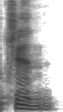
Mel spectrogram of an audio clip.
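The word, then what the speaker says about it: Qin: emperor of china was china was the founder of what dynasty chin is out in front 78 did you know that the q is pronounced like a ch yeah in the um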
